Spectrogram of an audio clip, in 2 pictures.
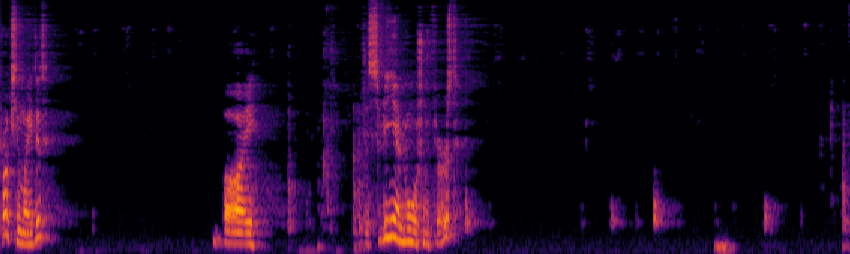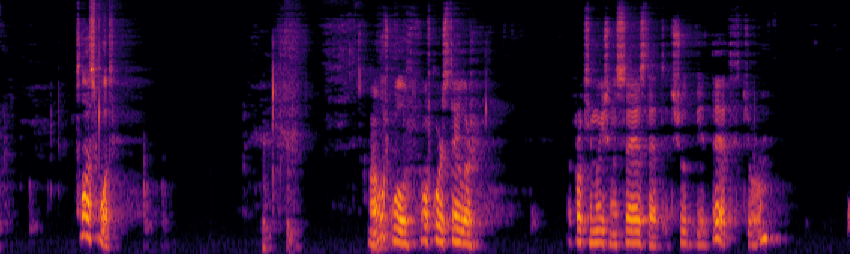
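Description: A man speaks in bursts, lecturing calmly.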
